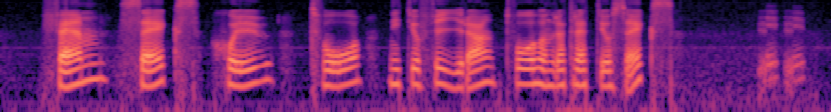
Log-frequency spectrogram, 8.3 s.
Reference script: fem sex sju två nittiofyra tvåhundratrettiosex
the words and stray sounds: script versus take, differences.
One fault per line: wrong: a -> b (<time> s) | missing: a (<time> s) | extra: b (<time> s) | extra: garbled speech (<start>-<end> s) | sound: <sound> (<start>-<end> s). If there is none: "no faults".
sound: laugh (7.6-8.0 s)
